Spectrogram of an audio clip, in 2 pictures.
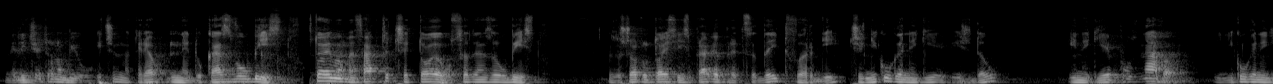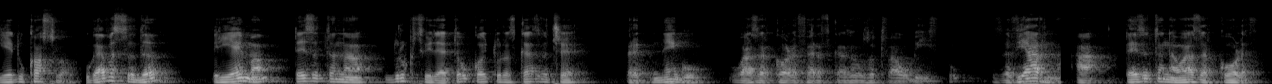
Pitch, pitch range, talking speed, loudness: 105 Hz, 95-115 Hz, 160 wpm, -31 LUFS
